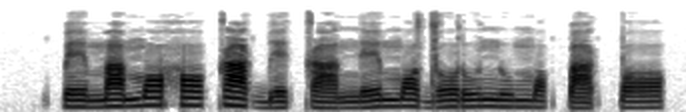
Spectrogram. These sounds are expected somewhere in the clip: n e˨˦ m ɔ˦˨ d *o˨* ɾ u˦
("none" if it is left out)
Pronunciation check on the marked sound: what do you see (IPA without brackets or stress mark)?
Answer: o˧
